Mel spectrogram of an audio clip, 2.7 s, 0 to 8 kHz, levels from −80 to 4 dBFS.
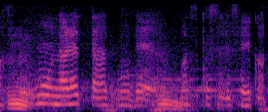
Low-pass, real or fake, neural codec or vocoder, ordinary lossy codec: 7.2 kHz; fake; codec, 44.1 kHz, 2.6 kbps, DAC; Opus, 24 kbps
